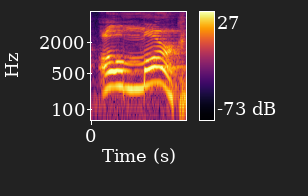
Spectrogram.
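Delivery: ordinary talk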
